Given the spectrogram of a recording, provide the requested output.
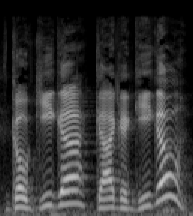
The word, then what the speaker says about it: Gogiga Gagagigo: Okay, for those at home, it's spelled G-O-G-I-G-A space G-A-G-A-G-I-G-O. Gogiga Gagagigo?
